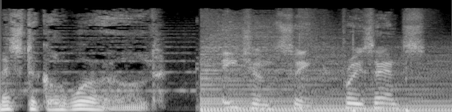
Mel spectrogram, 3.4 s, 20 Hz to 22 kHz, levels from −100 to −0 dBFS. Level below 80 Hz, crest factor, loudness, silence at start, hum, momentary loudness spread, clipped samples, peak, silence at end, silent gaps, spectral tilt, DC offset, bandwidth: -32 dBFS; 16 dB; -20 LUFS; 0 s; none; 10 LU; under 0.1%; -4 dBFS; 0 s; none; -5.5 dB/octave; under 0.1%; 16 kHz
